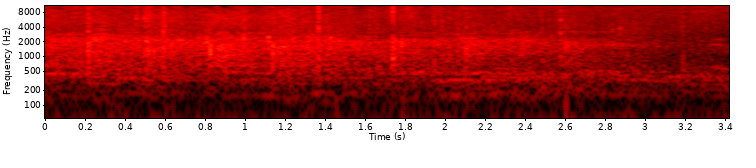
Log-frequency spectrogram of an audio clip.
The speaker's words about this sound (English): They're clapping. The announcements are done. They're happy you're through. Happy I'm through.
